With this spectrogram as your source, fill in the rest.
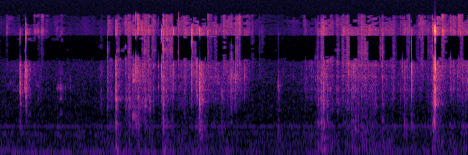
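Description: A utility knife blade shaves curls and flakes off a solid cream-colored bar of soap held in the hand. The result is a series of quiet, crisp, bright scraping and clicking strokes with short gaps, ending in one sharper, louder cut.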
